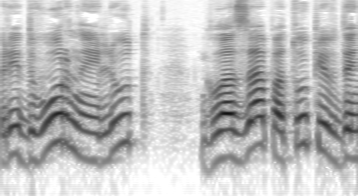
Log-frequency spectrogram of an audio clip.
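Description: In plain reading aloud, the intonation is lively and the background quiet.

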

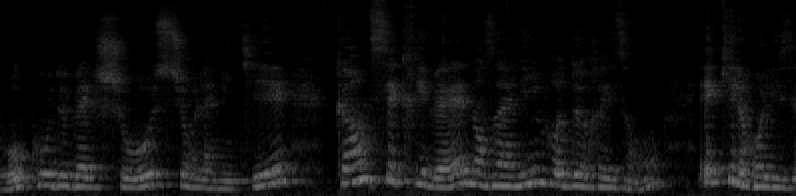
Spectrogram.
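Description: Someone reads in an unforced voice, the intonation moving in a lively way.

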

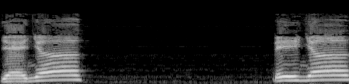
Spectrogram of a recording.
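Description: A man puts on a character voice with a high pitch and ordinary pitch variation. His tone is fairly bright, clear and smooth, and his pace is very slow.

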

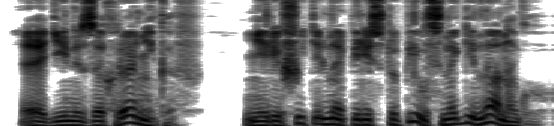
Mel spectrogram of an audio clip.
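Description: Against a quiet background, an unforced reading voice carries lively intonation.

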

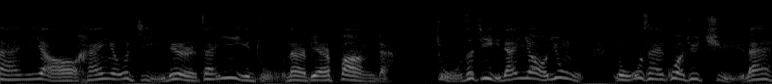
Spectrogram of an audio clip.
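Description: A man in a put-on character voice speaks slowly at a high pitch with lively intonation.

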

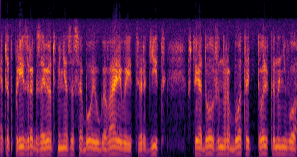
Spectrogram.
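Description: Fairly even intonation marks this unforced reading voice from start to finish.

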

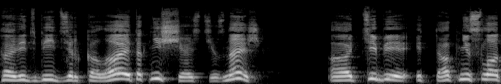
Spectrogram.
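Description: The background stays quiet during plain reading aloud.

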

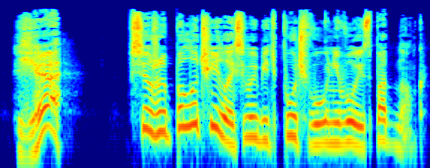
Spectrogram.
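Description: Lively intonation from an unforced reading voice, the background quiet

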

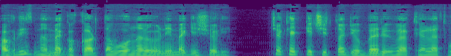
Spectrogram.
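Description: Over a quiet background, the speaker is reading aloud in a natural voice with lively intonation.

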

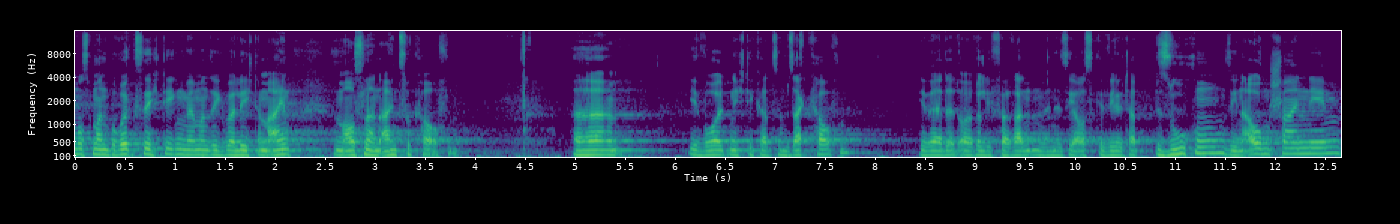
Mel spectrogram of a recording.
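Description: A medium-pitched man at a moderate pace with long, frequent pauses, amid noticeable background noise. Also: fairly even intonation. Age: 40s. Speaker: purchasing consultant. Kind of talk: workshop presentation.

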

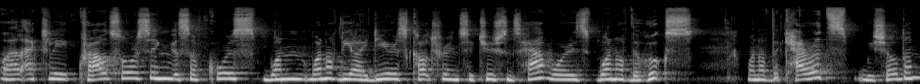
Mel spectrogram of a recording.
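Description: With a German accent, a woman speaks at a moderate pace in a high voice with fairly even intonation. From Lower Saxony, Germany. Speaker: cultural event organizer. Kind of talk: roundtable discussion.

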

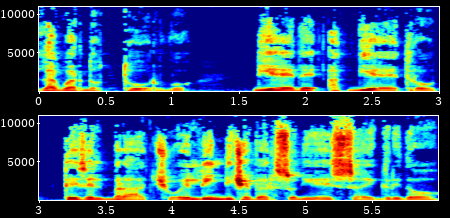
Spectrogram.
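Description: In a natural reading voice, the pitch rises and falls in an ordinary way.

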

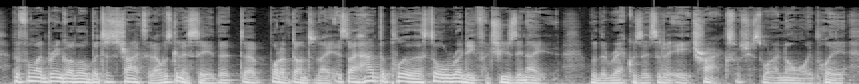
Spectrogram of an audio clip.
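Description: Lively in intonation, a man rattles along at a very fast pace with noticeable background noise behind him. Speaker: music podcast host. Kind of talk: casual chat. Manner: hesitant with many fillers.

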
